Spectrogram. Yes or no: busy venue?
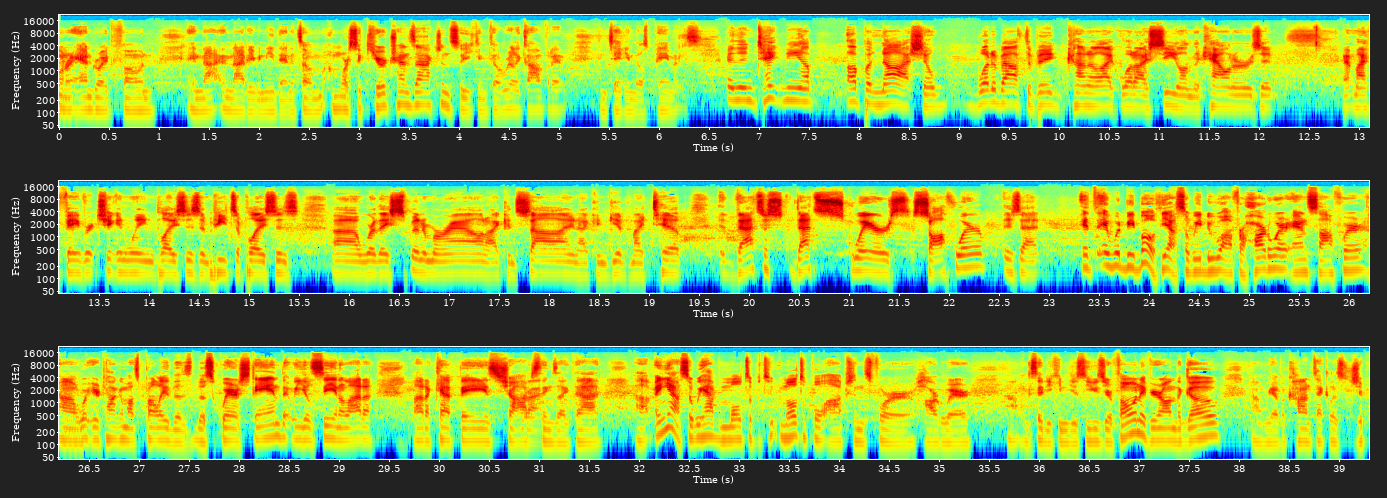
yes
